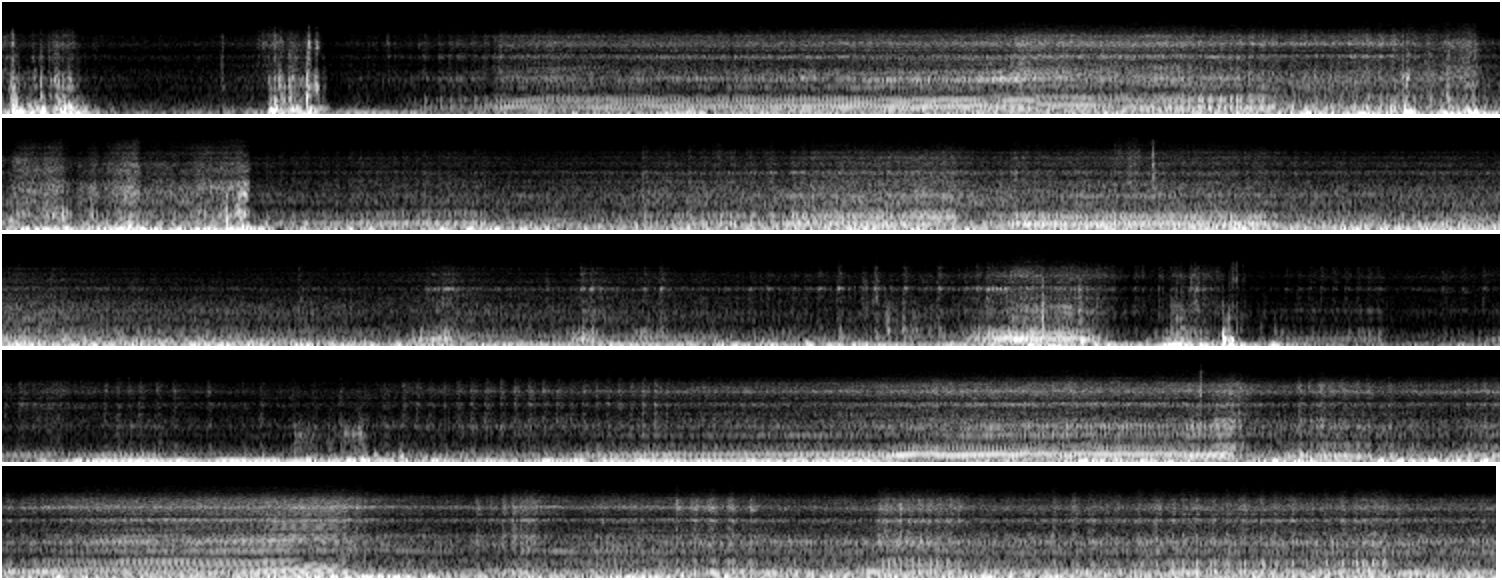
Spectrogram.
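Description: Enduro motorcycle engine being ridden, its pitch rising and falling again and again as the throttle is opened and closed. There are a few sharp knocks, about a second in, around six seconds and near the middle.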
